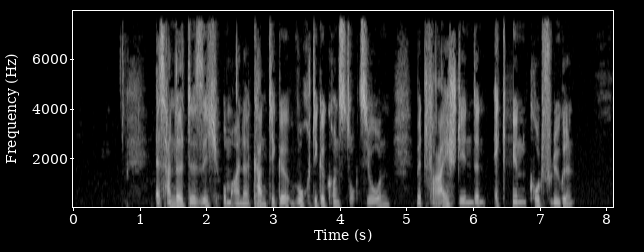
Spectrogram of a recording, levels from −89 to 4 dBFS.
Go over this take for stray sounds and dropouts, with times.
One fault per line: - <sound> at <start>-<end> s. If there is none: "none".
- dropout at 6.5-6.6 s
